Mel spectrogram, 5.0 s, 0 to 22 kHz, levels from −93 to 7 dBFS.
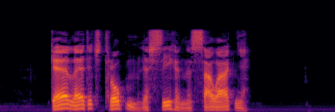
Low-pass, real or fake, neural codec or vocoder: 7.2 kHz; real; none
